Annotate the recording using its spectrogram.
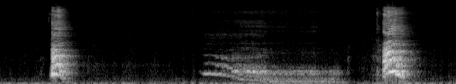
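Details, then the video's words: Not mean or vicious, a pit bull lets out two sharp barks separated by a falling, whiny grumble lasting about a second and a half. "Pit bull barking"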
